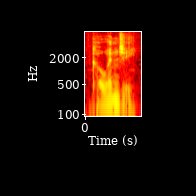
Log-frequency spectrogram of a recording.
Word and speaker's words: Koenji: Koenji, yeah.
